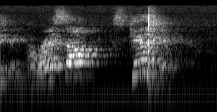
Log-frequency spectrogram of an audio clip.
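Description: Speech only: a woman's voice in two short bursts, unclear words spoken while she dances.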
